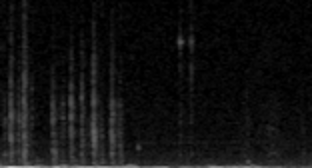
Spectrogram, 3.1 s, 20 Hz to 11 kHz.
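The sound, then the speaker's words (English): Rapid keystrokes on a computer keyboard, a quick burst of clicking in the first half that thins to a few sparse, fainter taps over a low steady hum. “Type in 1994 Olympics figure skating.”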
